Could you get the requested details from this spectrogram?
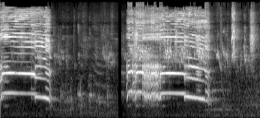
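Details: Rooster at a bird market crowing loudly: two long harmonic crows, each about a second or more, with a level held note that drops at the end. A quiet pause separates them, and faint chirping follows.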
